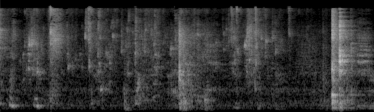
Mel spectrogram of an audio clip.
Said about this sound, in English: Okay. Some more water for the steamer now.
